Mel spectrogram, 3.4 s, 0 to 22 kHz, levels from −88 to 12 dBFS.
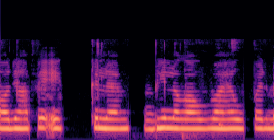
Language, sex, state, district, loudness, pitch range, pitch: Hindi, female, Himachal Pradesh, Shimla, -13 LUFS, 240-245 Hz, 240 Hz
